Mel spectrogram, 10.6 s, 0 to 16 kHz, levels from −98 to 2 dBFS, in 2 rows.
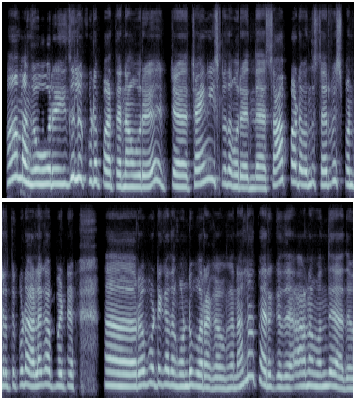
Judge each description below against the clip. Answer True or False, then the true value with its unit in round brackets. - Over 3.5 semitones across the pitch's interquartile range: True (3.9 semitones)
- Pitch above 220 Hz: True (250 Hz)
